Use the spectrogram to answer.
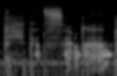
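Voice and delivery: delighted whisper. Real, not acted. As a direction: hush it with glee. Gleeful reaction to Princess Switch.

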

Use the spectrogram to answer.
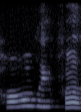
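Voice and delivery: the heart-drop moment, blurted high; shocked gasp. Retold or imitated. On the phone with mom, hearing college is unaffordable, shocked. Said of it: "I'm like".

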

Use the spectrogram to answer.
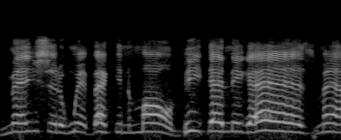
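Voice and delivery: high-pitched, indignant imitation; pissed-off brother. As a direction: act out your angry brother egging you on. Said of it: "my brother been pissed off".

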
